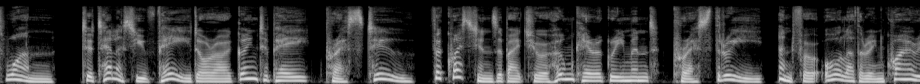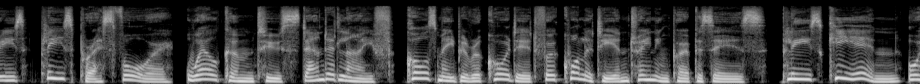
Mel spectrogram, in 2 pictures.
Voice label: Scottish Female; regional voiceovers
